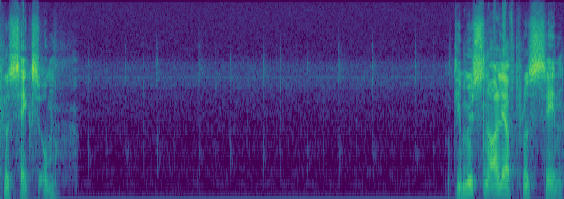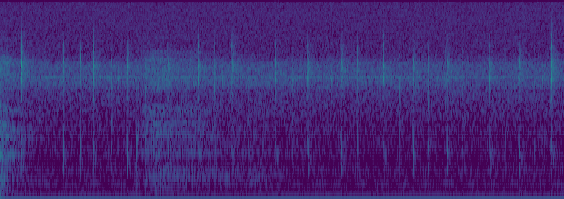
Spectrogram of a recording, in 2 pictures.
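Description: Soft menu clicks tick repeatedly as a list scrolls.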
